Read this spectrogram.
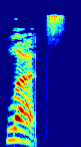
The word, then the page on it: lets: British English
